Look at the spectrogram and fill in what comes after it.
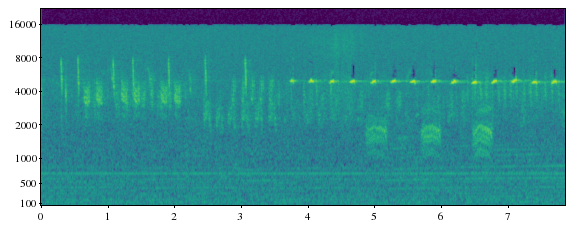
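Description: Wild birds calling: quick high chirps in the first two seconds, then a high pip repeated steadily about three times a second from about four seconds in, with three short harsher calls about five to seven seconds in.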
